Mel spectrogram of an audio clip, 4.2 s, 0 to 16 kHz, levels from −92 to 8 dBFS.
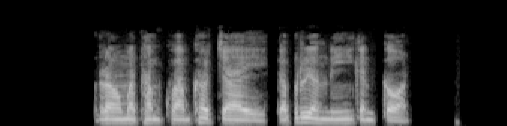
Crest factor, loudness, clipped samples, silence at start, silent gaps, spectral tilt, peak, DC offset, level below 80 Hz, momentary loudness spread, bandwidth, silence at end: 18 dB; -18 LUFS; under 0.1%; 0.8 s; 2.24-2.30 s; -8 dB/octave; -2 dBFS; under 0.1%; -58 dBFS; 5 LU; 6.2 kHz; 0.85 s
